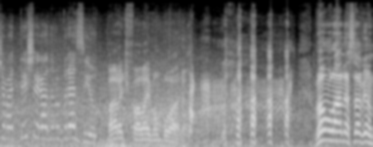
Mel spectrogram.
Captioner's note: laughters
